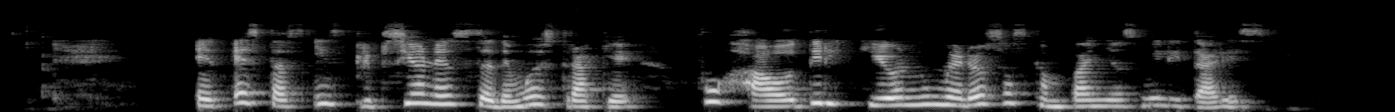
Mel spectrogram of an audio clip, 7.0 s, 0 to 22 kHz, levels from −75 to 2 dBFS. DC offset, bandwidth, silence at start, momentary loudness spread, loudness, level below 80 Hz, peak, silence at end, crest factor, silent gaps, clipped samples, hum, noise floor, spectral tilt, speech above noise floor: under 0.1%; 9.4 kHz; 0.4 s; 8 LU; -16 LUFS; -62 dBFS; 0 dBFS; 0.65 s; 16 dB; none; under 0.1%; none; -65 dBFS; -4.5 dB/octave; 50 dB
